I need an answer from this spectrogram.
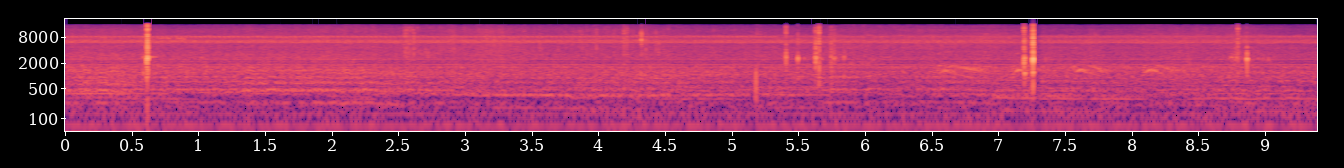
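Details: Bees, both honey bees and bumble bees, working anise hyssop blossoms; a soft droning hum drifts in and out beneath scattered ticking and clicking sounds.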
